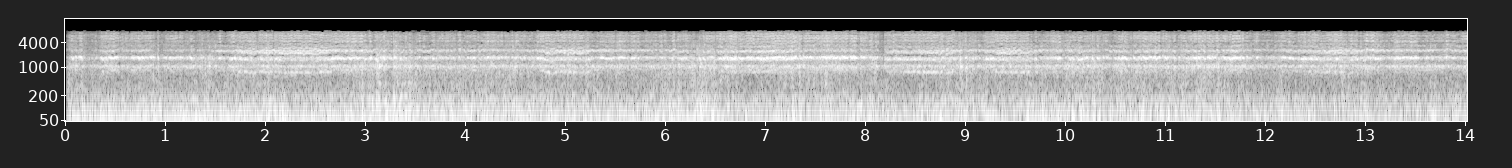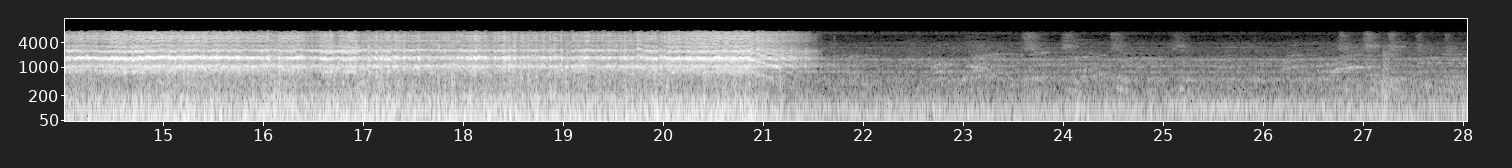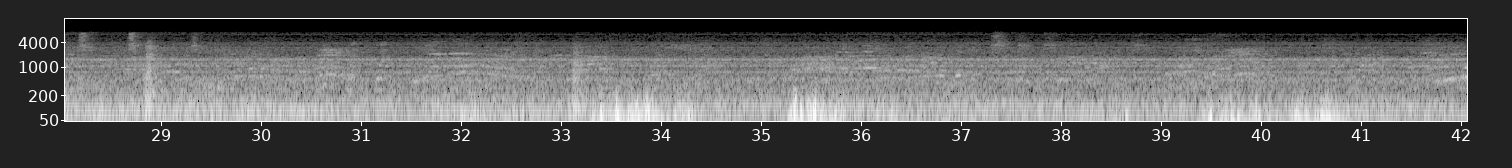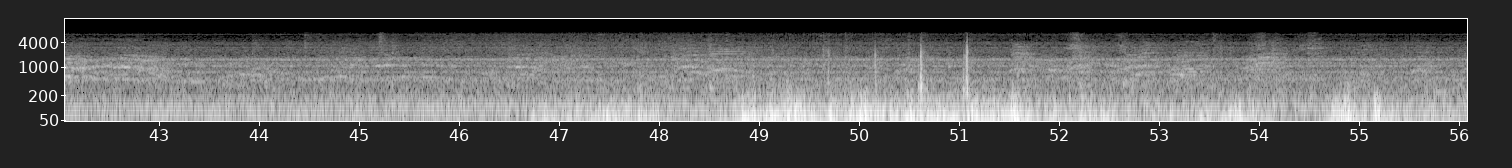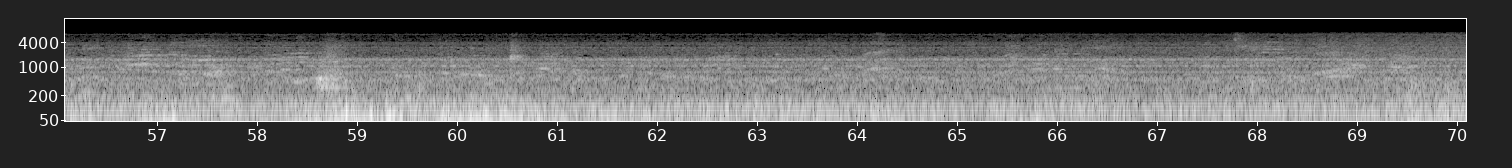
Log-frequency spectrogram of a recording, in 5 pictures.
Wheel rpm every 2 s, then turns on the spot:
230, 220, 230, 220, 220, 220, 230, 220, 230, 230, 160, 0, 0, 0, 0, 0, 0, 0, 0, 0, 0, 0, 0, 0, 0, 0, 0, 0, 0, 0, 0, 0, 0, 0, 0.
none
